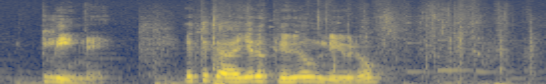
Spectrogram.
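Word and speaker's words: Cline: se llama eric klein se escribe clínic 11 eric clean este caballero escribió un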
